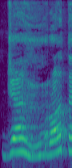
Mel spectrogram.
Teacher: یہ دو چشمی جو ہا ہے اس کو آپ نے سینے سے ادا کرنا ہے، حلق سے نہیں ادا کرنا، بھاری آواز ہوتی ہے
